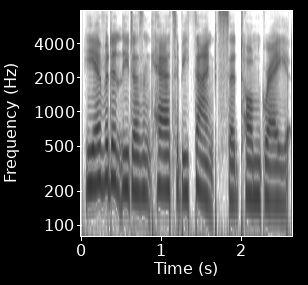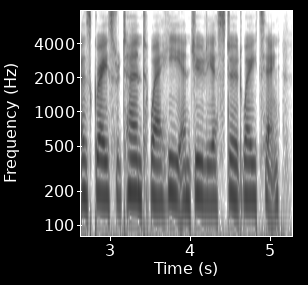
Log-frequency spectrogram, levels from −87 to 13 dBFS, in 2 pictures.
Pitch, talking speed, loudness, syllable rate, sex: 185 Hz, 225 wpm, -17 LUFS, 6.0 syllables/s, female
